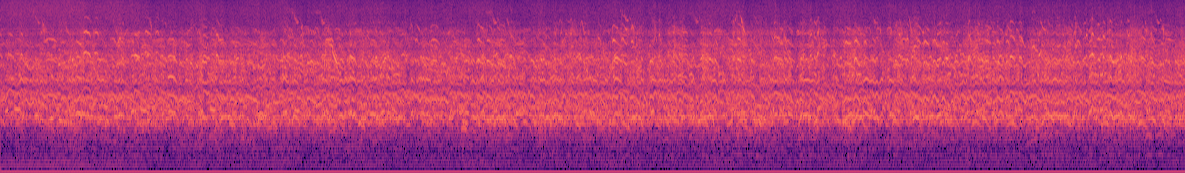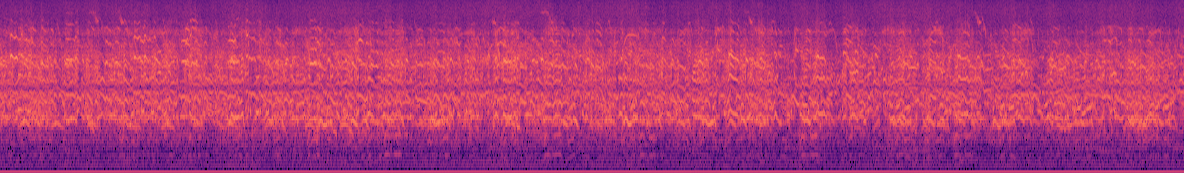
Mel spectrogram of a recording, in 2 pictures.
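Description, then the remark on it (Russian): A dense, continuous din of thousands of white-fronted geese in flocks flying over a river island, countless overlapping honks and yelps forming a steady roar for the whole stretch, no voices. “Какой гвалт! Это тысячные стаи белолобых гусей носятся над речным островом.”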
